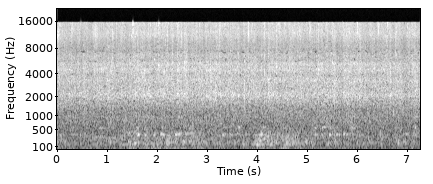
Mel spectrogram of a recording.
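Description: Steady rain falling in a thunderstorm, with a low rumble of thunder underneath.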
